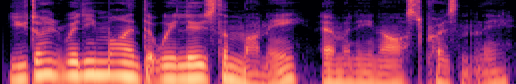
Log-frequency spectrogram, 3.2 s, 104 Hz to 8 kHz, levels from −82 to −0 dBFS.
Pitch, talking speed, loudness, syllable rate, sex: 120 Hz, 225 wpm, -16 LUFS, 6.5 syllables/s, male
